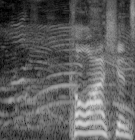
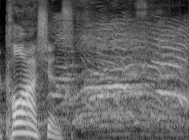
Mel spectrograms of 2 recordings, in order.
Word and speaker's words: Colossians: Bible kids called Colossians can you say that word Colossians say it louder Colossians say it like you say Miranda alright good Colossians sorry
